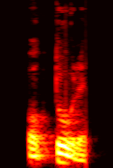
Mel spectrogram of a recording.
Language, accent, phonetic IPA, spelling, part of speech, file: Catalan, Valencia, [okˈtu.bɾe], octubre, noun, LL-Q7026 (cat)-octubre.wav
- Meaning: October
